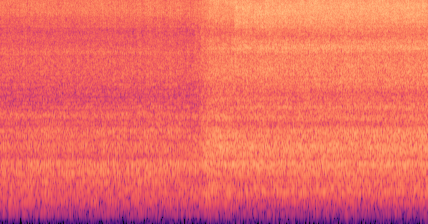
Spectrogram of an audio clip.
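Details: Primus Omni Fuel multi-fuel stove being lit, fuel valve fully open and burner valve opened slightly: steady hissing roar jumping louder about four seconds in as the valve opens; clean, healthy burner.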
